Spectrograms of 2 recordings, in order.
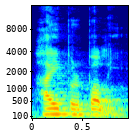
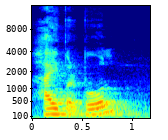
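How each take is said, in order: First: It ends in two syllables, 'bo-lee'. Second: It ends in a single 'bowl' syllable. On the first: The speaker calls it right. "اسمها هايبربولي" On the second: The speaker calls it wrong. "قلت هايبربول. لا"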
